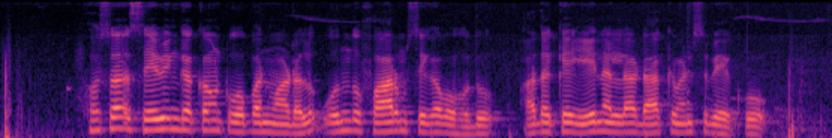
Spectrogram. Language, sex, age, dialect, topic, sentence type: Kannada, male, 56-60, Coastal/Dakshin, banking, question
